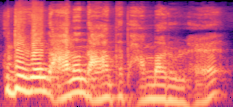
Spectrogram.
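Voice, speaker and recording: A man's voice: on the high side, animated, normal speed, warm tone. A man giving a meditation lecture, asking questions and answering them himself, sometimes dropping to a whisper. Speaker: meditation teacher.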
